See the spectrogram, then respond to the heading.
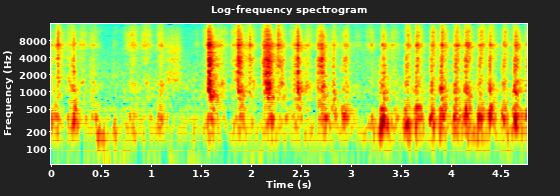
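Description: A pointed wooden stylus scratches across a black-coated scratch-art paper page in a bound book, making quiet, dry rasping strokes. After a softer first second and a half, the short scraping strokes come faster and brighter, in an uneven rhythm with hissy high edges.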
